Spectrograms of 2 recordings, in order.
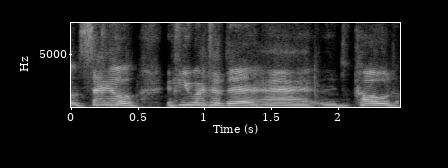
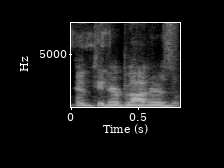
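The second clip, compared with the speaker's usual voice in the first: ordinary talk, nothing marked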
